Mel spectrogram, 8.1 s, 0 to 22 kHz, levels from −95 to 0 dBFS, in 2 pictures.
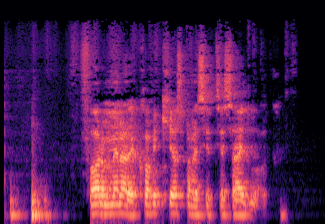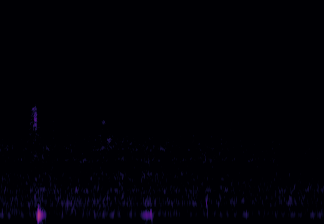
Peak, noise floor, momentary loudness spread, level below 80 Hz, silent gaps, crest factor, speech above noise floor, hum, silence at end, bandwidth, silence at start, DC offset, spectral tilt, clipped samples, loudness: -2 dBFS; -85 dBFS; 17 LU; -52 dBFS; none; 20 dB; 68 dB; none; 4.55 s; 15.5 kHz; 0.1 s; under 0.1%; -4 dB/octave; under 0.1%; -17 LUFS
